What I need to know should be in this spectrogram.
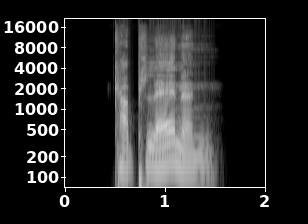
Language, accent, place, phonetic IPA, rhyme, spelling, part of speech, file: German, Germany, Berlin, [kaˈplɛːnən], -ɛːnən, Kaplänen, noun, De-Kaplänen.ogg
- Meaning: dative plural of Kaplan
